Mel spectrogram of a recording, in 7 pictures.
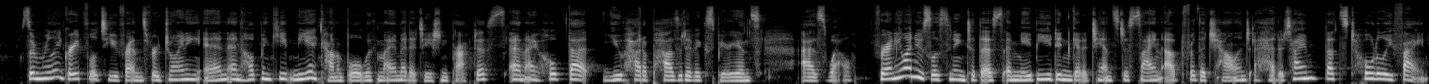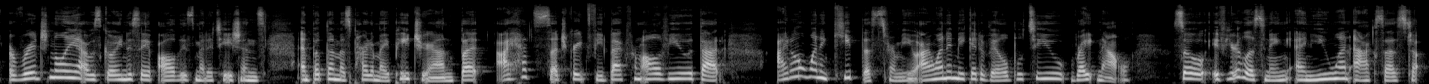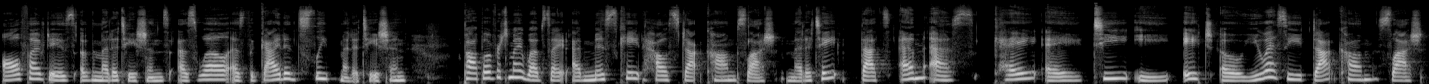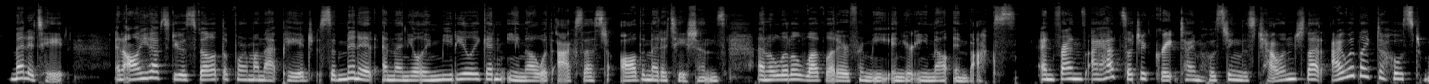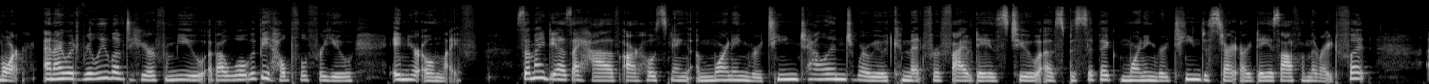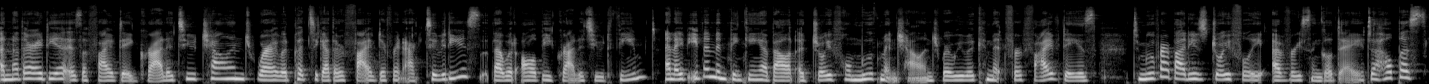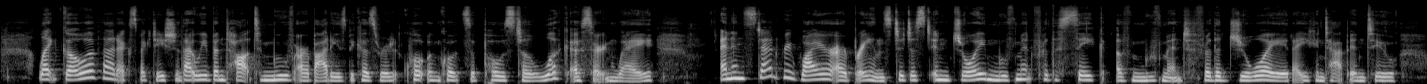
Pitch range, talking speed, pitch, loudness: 185-245 Hz, 205 wpm, 210 Hz, -19 LUFS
